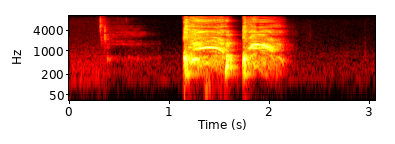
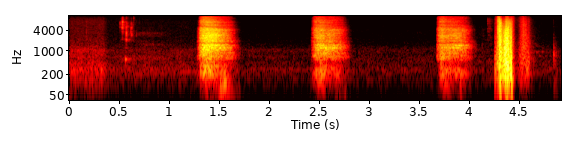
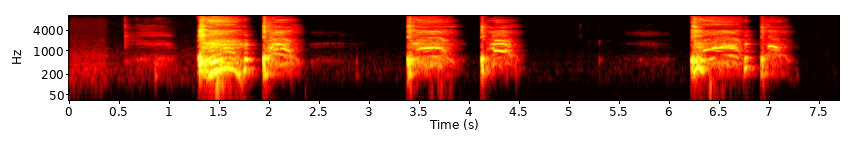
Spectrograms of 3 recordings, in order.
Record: {"cough_length": "3.1 s", "cough_amplitude": 29204, "cough_signal_mean_std_ratio": 0.44, "exhalation_length": "4.9 s", "exhalation_amplitude": 29204, "exhalation_signal_mean_std_ratio": 0.26, "three_cough_length": "7.7 s", "three_cough_amplitude": 27995, "three_cough_signal_mean_std_ratio": 0.36, "survey_phase": "beta (2021-08-13 to 2022-03-07)", "age": "65+", "gender": "Female", "wearing_mask": "No", "symptom_none": true, "smoker_status": "Ex-smoker", "respiratory_condition_asthma": true, "respiratory_condition_other": false, "recruitment_source": "REACT", "submission_delay": "1 day", "covid_test_result": "Negative", "covid_test_method": "RT-qPCR"}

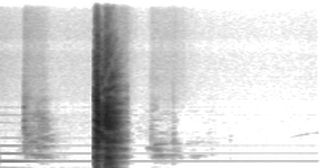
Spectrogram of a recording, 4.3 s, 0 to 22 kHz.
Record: {"cough_length": "4.3 s", "cough_amplitude": 32768, "cough_signal_mean_std_ratio": 0.21, "survey_phase": "beta (2021-08-13 to 2022-03-07)", "age": "45-64", "gender": "Male", "wearing_mask": "No", "symptom_fatigue": true, "smoker_status": "Never smoked", "respiratory_condition_asthma": false, "respiratory_condition_other": false, "recruitment_source": "REACT", "submission_delay": "1 day", "covid_test_result": "Negative", "covid_test_method": "RT-qPCR", "influenza_a_test_result": "Negative", "influenza_b_test_result": "Negative"}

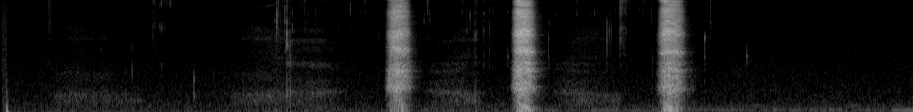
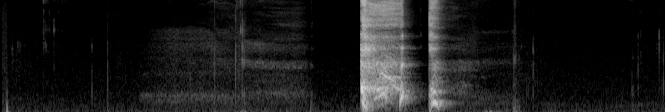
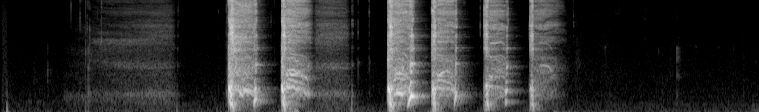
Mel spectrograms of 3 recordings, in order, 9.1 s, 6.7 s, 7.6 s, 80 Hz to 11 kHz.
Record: {"exhalation_length": "9.1 s", "exhalation_amplitude": 7019, "exhalation_signal_mean_std_ratio": 0.2, "cough_length": "6.7 s", "cough_amplitude": 14763, "cough_signal_mean_std_ratio": 0.21, "three_cough_length": "7.6 s", "three_cough_amplitude": 28101, "three_cough_signal_mean_std_ratio": 0.29, "survey_phase": "beta (2021-08-13 to 2022-03-07)", "age": "65+", "gender": "Female", "wearing_mask": "No", "symptom_cough_any": true, "symptom_runny_or_blocked_nose": true, "symptom_change_to_sense_of_smell_or_taste": true, "symptom_loss_of_taste": true, "symptom_onset": "6 days", "smoker_status": "Ex-smoker", "respiratory_condition_asthma": false, "respiratory_condition_other": false, "recruitment_source": "Test and Trace", "submission_delay": "1 day", "covid_test_result": "Positive", "covid_test_method": "RT-qPCR", "covid_ct_value": 13.4, "covid_ct_gene": "ORF1ab gene", "covid_ct_mean": 13.8, "covid_viral_load": "29000000 copies/ml", "covid_viral_load_category": "High viral load (>1M copies/ml)"}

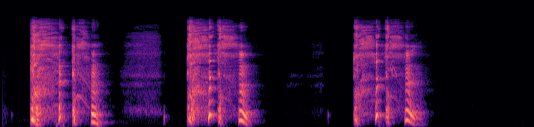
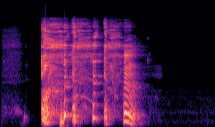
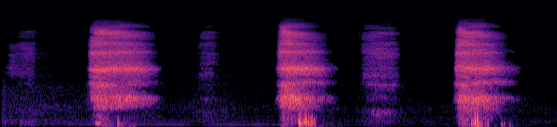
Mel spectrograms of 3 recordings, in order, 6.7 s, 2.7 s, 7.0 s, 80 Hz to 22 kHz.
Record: {"three_cough_length": "6.7 s", "three_cough_amplitude": 19863, "three_cough_signal_mean_std_ratio": 0.4, "cough_length": "2.7 s", "cough_amplitude": 29841, "cough_signal_mean_std_ratio": 0.43, "exhalation_length": "7.0 s", "exhalation_amplitude": 8429, "exhalation_signal_mean_std_ratio": 0.45, "survey_phase": "alpha (2021-03-01 to 2021-08-12)", "age": "45-64", "gender": "Female", "wearing_mask": "No", "symptom_cough_any": true, "symptom_shortness_of_breath": true, "symptom_fatigue": true, "symptom_change_to_sense_of_smell_or_taste": true, "symptom_loss_of_taste": true, "symptom_onset": "3 days", "smoker_status": "Current smoker (1 to 10 cigarettes per day)", "respiratory_condition_asthma": false, "respiratory_condition_other": false, "recruitment_source": "Test and Trace", "submission_delay": "2 days", "covid_test_result": "Positive", "covid_test_method": "RT-qPCR", "covid_ct_value": 15.4, "covid_ct_gene": "ORF1ab gene", "covid_ct_mean": 15.7, "covid_viral_load": "7200000 copies/ml", "covid_viral_load_category": "High viral load (>1M copies/ml)"}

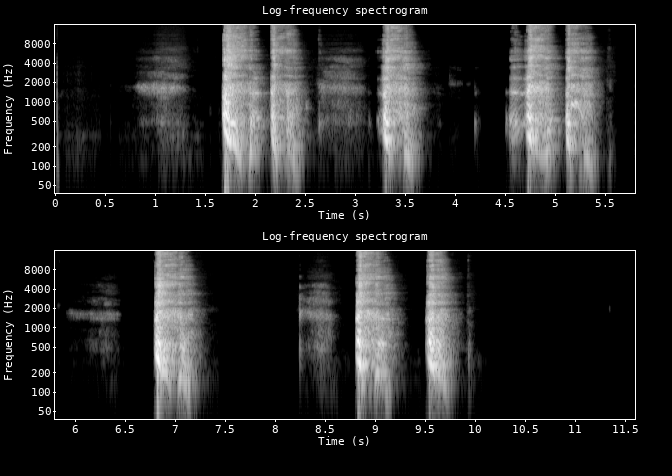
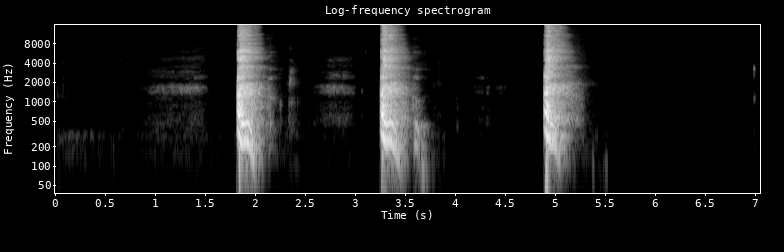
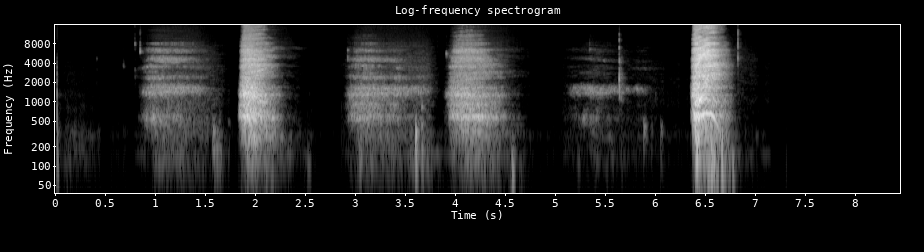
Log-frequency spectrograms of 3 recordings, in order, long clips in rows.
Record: {"cough_length": "11.6 s", "cough_amplitude": 32768, "cough_signal_mean_std_ratio": 0.28, "three_cough_length": "7.1 s", "three_cough_amplitude": 32768, "three_cough_signal_mean_std_ratio": 0.2, "exhalation_length": "8.5 s", "exhalation_amplitude": 32768, "exhalation_signal_mean_std_ratio": 0.22, "survey_phase": "beta (2021-08-13 to 2022-03-07)", "age": "65+", "gender": "Male", "wearing_mask": "No", "symptom_none": true, "smoker_status": "Never smoked", "respiratory_condition_asthma": false, "respiratory_condition_other": false, "recruitment_source": "REACT", "submission_delay": "1 day", "covid_test_result": "Negative", "covid_test_method": "RT-qPCR", "influenza_a_test_result": "Negative", "influenza_b_test_result": "Negative"}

